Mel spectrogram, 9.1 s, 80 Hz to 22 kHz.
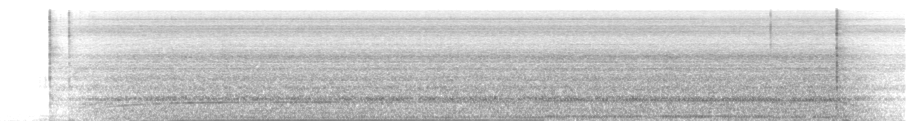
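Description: A nearly 90-year-old restored vacuum cleaner's brushed electric motor, switched on with a click, whining up to speed and running steadily with a rushing air sound. About eight seconds in it is switched off with a click and spins down. This is its test run after restoration, and it runs smoothly.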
